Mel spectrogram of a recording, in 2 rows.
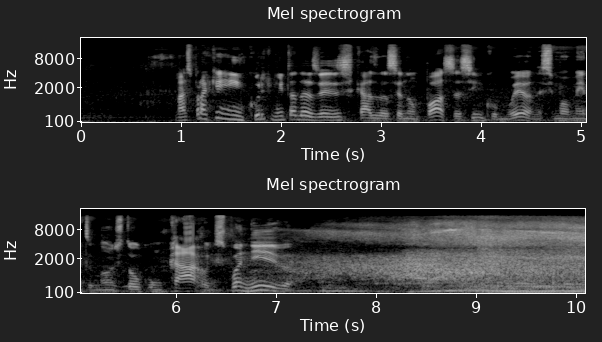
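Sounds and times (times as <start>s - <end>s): race car engines: 3.1s - 10.0s
tyre and road noise: 6.4s - 10.0s.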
